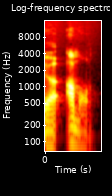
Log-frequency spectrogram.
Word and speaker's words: Amon: If you're going strictly off the Japanese, it would be Akira, yes, and then it would be Amon.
